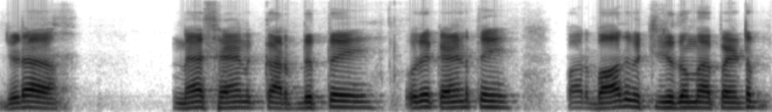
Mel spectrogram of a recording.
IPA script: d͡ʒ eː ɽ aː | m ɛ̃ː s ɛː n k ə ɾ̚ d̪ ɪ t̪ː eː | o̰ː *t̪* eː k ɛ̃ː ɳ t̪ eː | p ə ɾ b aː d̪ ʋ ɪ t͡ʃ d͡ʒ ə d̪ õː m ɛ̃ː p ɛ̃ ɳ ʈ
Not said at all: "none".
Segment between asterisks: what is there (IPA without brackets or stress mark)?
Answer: d̪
